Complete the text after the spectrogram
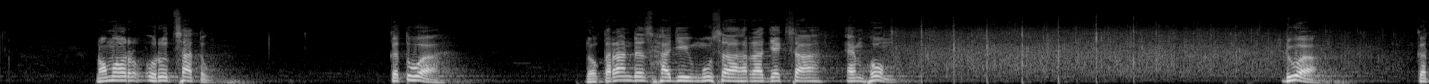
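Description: A man speaks loudly into a microphone, heard through loudspeakers in a large echoing hall.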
